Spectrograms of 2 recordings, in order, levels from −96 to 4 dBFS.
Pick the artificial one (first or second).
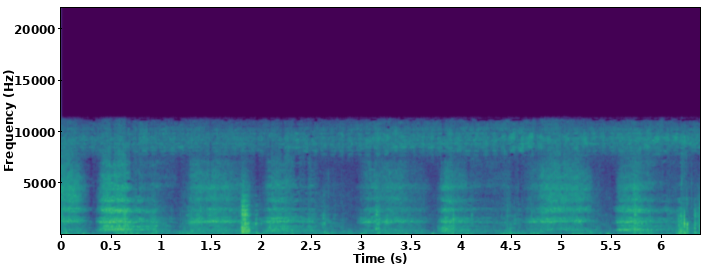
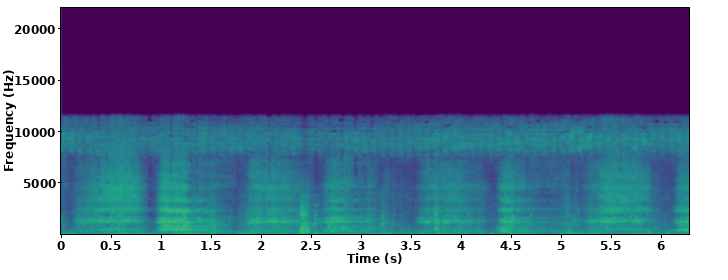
first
